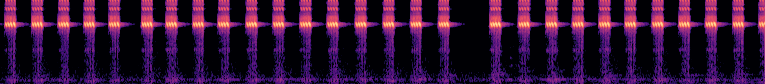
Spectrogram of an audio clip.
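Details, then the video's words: Crickets chirping loudly at night, the males' wing-rubbing call for attracting mates and marking territory. A fast run of sharp, high-pitched chirps stops for about half a second, then resumes at the same brisk rate. No background noise. "Cricket Chirping Sounds - Cricket klinkt 's nachts luid"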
